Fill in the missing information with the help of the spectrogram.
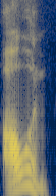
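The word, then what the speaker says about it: Eoin: let you know that ewen morgan uh seems to announce his name uh owen as well says charlotte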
